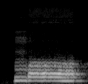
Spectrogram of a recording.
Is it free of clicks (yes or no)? yes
